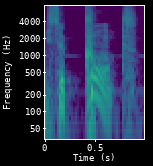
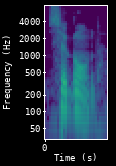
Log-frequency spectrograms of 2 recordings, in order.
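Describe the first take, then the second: First: The middle consonant sounds like a hard k. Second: The middle consonant sounds like a g. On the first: The speaker calls it wrong. "Do not say seconde" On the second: The speaker calls it right. "It is seconde"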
